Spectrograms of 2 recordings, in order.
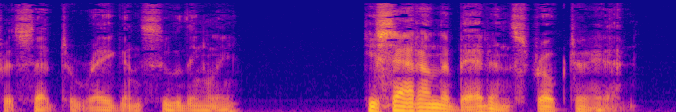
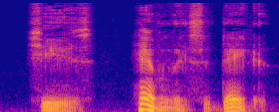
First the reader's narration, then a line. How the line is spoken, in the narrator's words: the psychiatrist said gently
